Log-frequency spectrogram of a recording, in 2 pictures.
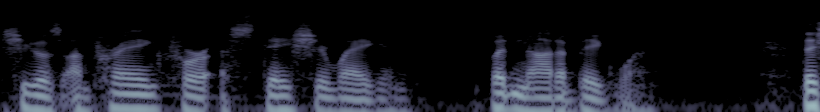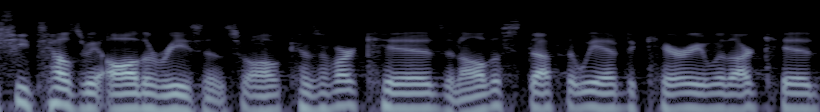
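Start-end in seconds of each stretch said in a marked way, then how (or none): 0.3-3.2 put-on serious tone, much lower, quieter. Retelling how she answered the speaker's sarcastic question, acting serious and sober. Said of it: "she got real serious, real sober".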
